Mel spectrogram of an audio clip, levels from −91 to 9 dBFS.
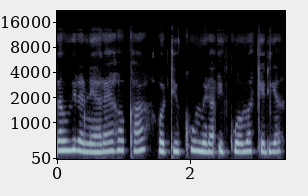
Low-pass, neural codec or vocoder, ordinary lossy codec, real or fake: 14.4 kHz; codec, 44.1 kHz, 7.8 kbps, DAC; AAC, 48 kbps; fake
